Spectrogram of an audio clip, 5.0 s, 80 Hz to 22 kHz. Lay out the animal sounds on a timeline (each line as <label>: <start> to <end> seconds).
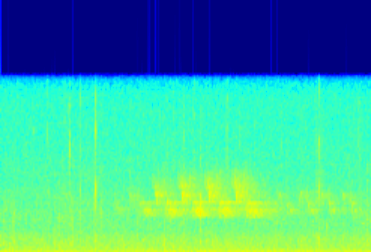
Ovenbird (Seiurus aurocapilla): 1.5 to 5.0 seconds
